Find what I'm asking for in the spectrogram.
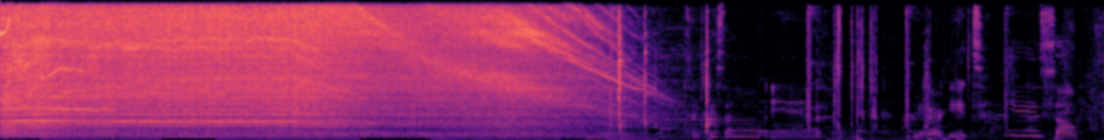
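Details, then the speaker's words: Dental vacuum former pulling heated plastic down over a model to make custom take-home whitening trays: loud steady rushing vacuum whine that winds down, then quieter clatter and handling sounds; dental vacuum former running. "so what i'm gonna do now is remove the heat i'm gonna kind of loosen it up and you're gonna hear a"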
